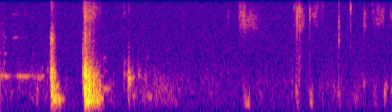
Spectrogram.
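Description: A door swings shut with two heavy thuds in quick succession, followed by quieter scattered clicks and rustling in otherwise still surroundings.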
